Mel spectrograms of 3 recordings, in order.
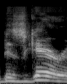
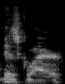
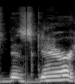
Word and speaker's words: Bisguier: Bisguer is how I'm going to call it. Bisguire. It's not Bisguire. Bisguer.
